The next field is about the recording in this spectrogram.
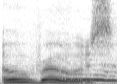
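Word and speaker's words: Eau Rose: and this is the oh rose that's how that's pronounced right e-a-u in french's o o rose nice i like the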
